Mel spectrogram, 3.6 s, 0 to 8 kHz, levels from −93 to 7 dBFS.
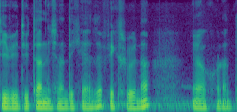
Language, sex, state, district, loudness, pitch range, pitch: Nagamese, male, Nagaland, Dimapur, -20 LUFS, 80-105 Hz, 85 Hz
